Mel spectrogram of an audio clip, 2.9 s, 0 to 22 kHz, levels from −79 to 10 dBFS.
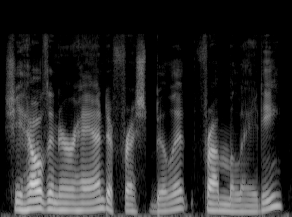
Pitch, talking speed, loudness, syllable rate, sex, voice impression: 135 Hz, 205 wpm, -19 LUFS, 4.7 syllables/s, male, masculine, adult-like, slightly cool, slightly intellectual, slightly refreshing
